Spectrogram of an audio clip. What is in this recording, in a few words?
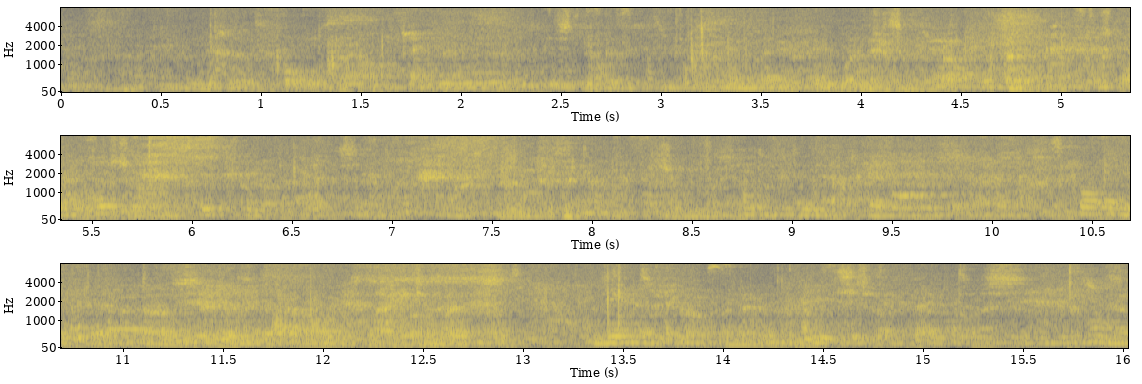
quiet conversation; OpenValley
